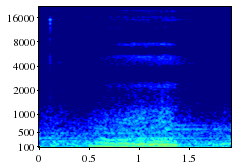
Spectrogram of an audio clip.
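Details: Pregnant woman, who only snored while pregnant, asleep on a couch: a single low, rattling snore on the in-breath, with quiet breathing before and after; snoring.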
